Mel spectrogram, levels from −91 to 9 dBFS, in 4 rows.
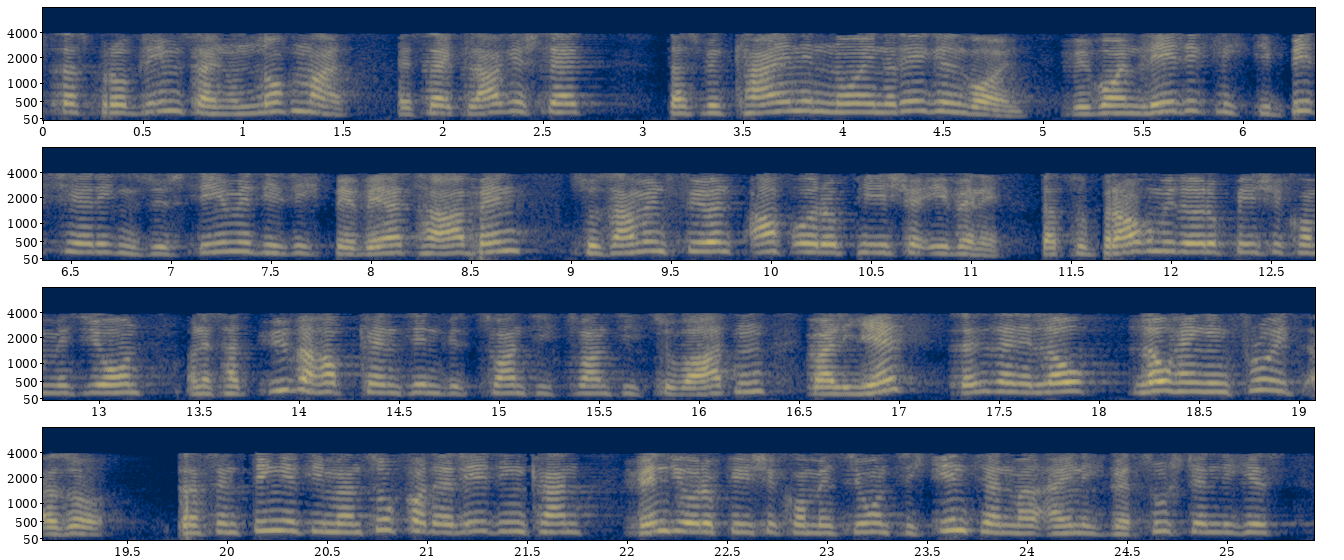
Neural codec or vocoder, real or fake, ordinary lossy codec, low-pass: codec, 16 kHz in and 24 kHz out, 1 kbps, XY-Tokenizer; fake; AAC, 16 kbps; 7.2 kHz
